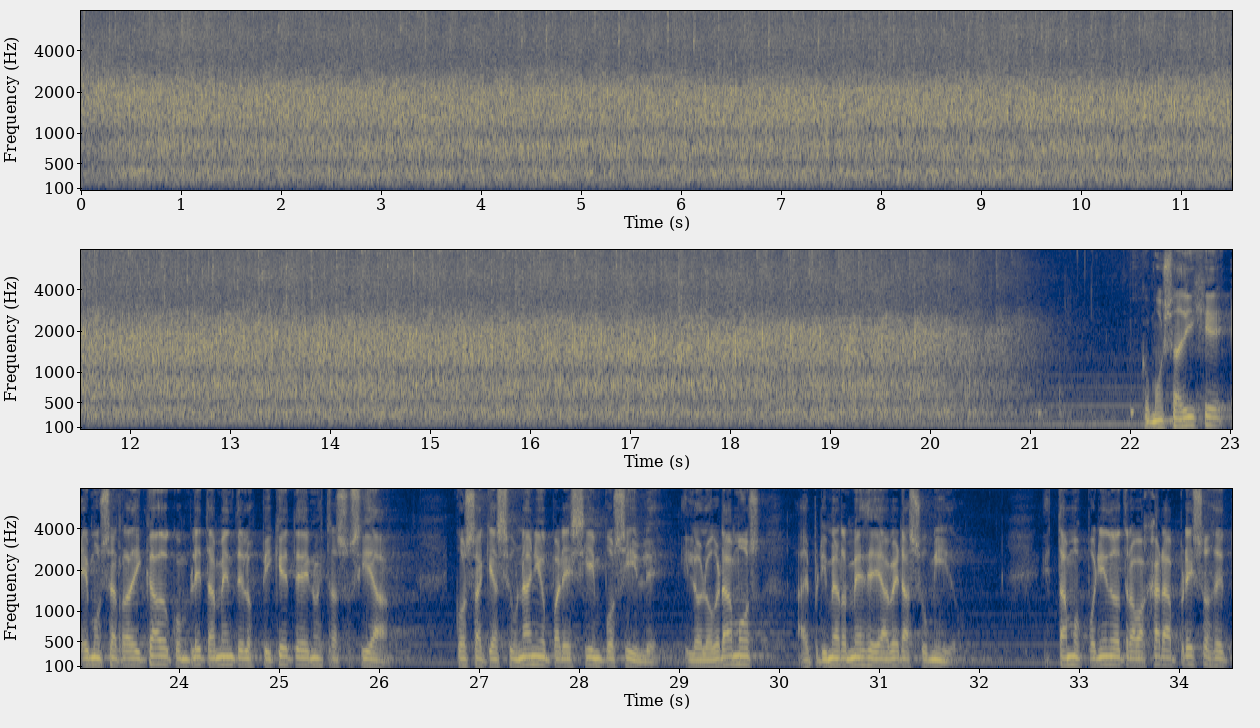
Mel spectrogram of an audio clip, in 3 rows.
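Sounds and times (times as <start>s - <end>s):
strong audience applause: 0.0s - 21.3s
speech: 22.3s - 32.0s, 32.6s - 34.5s.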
